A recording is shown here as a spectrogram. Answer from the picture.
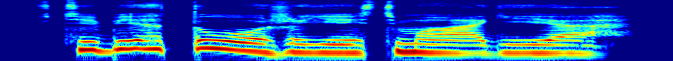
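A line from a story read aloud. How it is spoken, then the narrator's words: Creaky rasp. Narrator (Russian): Проскрипел он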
